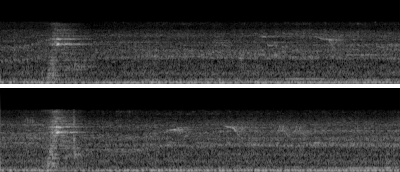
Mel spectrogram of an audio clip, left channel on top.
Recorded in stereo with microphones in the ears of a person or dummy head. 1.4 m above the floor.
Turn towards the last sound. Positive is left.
turn(degrees=-45)  # may be behind; listen again after turning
